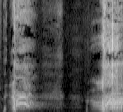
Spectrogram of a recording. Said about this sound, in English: Excuse me. Sorry about the coughing today. It's been rough. But I'm getting through this, so amen.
